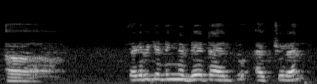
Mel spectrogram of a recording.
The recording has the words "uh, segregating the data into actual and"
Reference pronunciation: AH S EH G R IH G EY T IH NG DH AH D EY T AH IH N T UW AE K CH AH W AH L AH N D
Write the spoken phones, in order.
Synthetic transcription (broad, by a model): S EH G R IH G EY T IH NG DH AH D EY T AH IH L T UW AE K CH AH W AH L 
